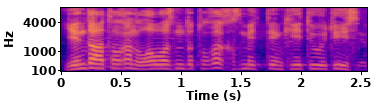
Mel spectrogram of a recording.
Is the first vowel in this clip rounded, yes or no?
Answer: no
